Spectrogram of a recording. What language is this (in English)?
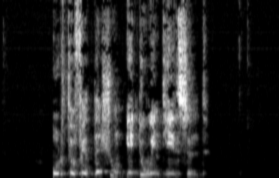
Kabyle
